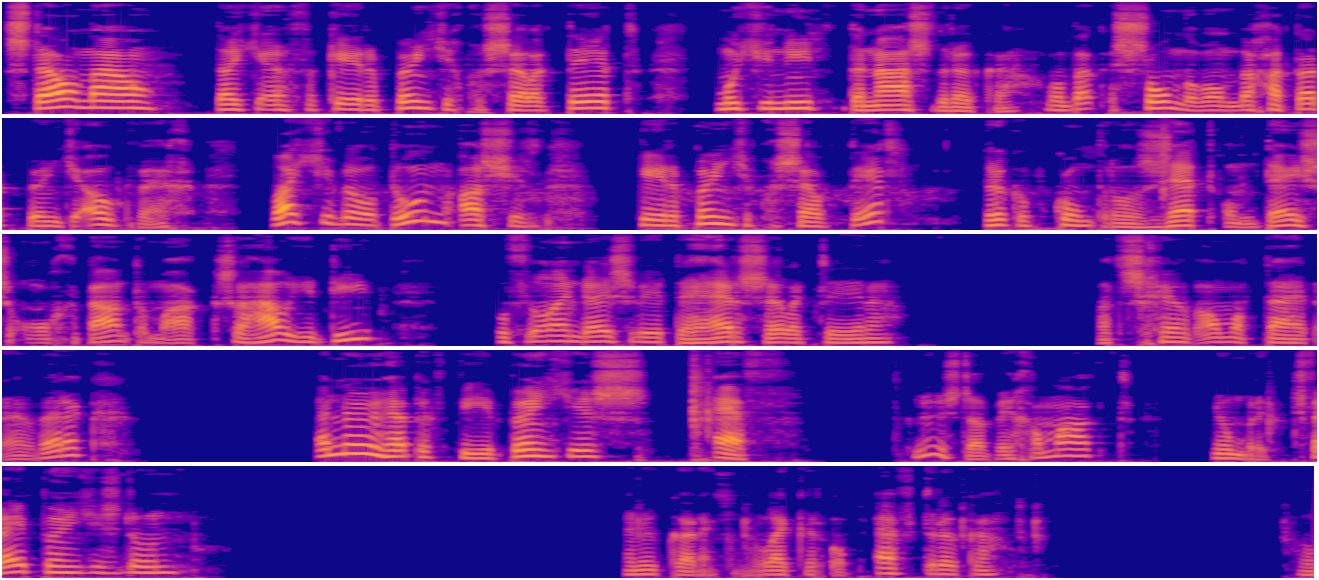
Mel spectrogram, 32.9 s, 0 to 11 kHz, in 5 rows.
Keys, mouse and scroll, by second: 4.1 click, 6.7 middle click, 7.7 shift+click, 8.1-9.2 middle drag, 9.2 shift+click, 12.3 ctrl+z, 15.2 shift+click, 16.1 middle drag, 17.7 shift+click, 18.2-18.6 middle drag, 19.3 shift+click, 20.4 shift+click, 20.9-25.1 middle drag, 23.1 f, 25.1 click, 25.6-27.0 shift+middle drag, 26.0-26.6 scroll down 1, 27.0 shift+click, 28.0 shift+click, 28.5-32.8 middle drag, 28.9 f, 30.5 f, 32.5 f.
